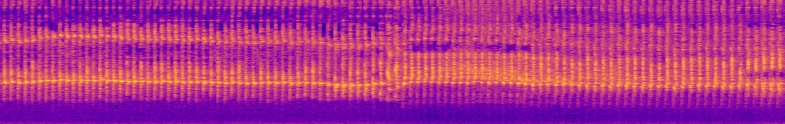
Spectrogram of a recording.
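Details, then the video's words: Lovebird giving a long, unbroken high chattering trill, its rapid pulses running about three per second without pause, pitch lifting briefly midway before settling again. "Love Bird gacor"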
